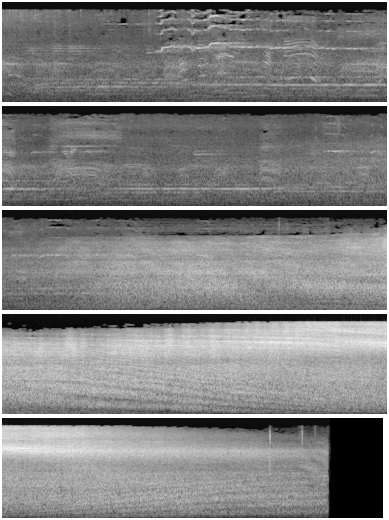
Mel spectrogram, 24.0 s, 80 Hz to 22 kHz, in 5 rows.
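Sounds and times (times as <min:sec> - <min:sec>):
high falling engine whine: 0:00.0 - 0:23.4
jet airliner passing overhead: 0:00.0 - 0:23.4.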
